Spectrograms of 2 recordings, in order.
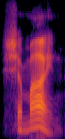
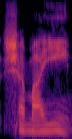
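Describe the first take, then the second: First: Shemaim said louder as sha-maim; correct two-syllable shemaim. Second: Shemayim slowed into she-ma-yim; wrong three-syllable shemayim. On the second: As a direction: stretch out the wrong shemayim slowly. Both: Shown as a demonstration. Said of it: "not shemayim".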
